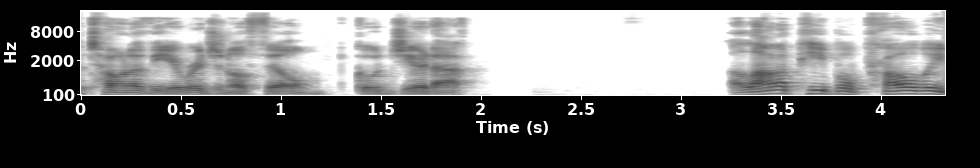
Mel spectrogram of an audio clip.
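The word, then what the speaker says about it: ゴジラ: of the original film Gojira a lot of people probably don't know this but the original Godzilla film or Gojira as I said earlier as it's pronounced in Japan was a much darker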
